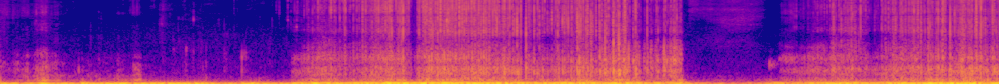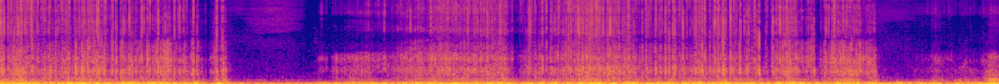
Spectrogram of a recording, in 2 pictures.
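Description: Long acrylic nails scratch a black foam windscreen on the left microphone, which is held from behind. A dense, scratchy rustle rides over a deep, constant low rumble, fading briefly around five and nine seconds before picking back up.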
